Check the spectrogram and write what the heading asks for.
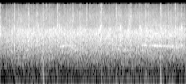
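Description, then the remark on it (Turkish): Sustained standing ovation lasting minutes from a large crowd in the US Congress as Ukrainian President Zelensky enters the hall, before his speech. Dense and steady, with many hands clapping at once, loud and unbroken throughout. “Salona girişinde ve konuşmasına başlamadan önce dakikalarca ayakta alkışlandı.”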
